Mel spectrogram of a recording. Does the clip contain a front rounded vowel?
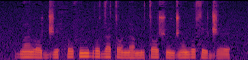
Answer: no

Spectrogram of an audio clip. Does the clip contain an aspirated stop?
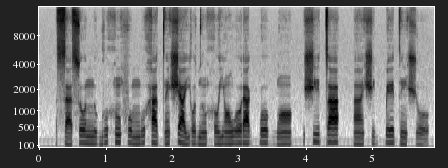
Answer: no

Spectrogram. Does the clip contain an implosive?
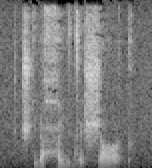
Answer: no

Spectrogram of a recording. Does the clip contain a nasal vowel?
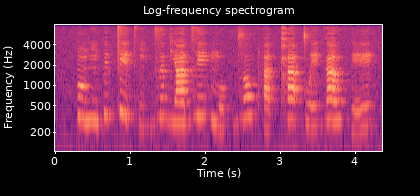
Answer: yes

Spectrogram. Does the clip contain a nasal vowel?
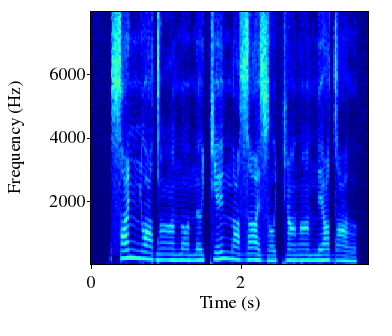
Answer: yes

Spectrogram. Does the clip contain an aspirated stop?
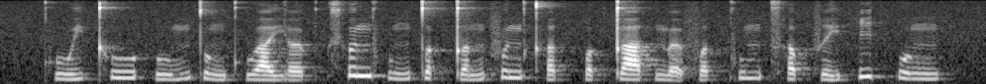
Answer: yes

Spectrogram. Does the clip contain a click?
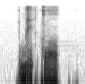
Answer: no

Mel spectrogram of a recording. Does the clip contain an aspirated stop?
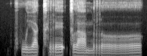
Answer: yes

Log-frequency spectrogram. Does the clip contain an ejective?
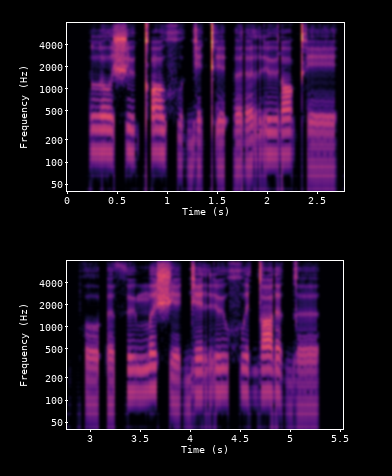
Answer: yes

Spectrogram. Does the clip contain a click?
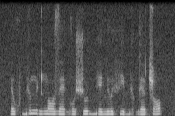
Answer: no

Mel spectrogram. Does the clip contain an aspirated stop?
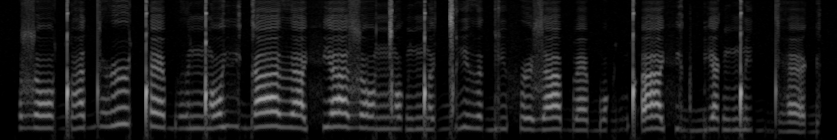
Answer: no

